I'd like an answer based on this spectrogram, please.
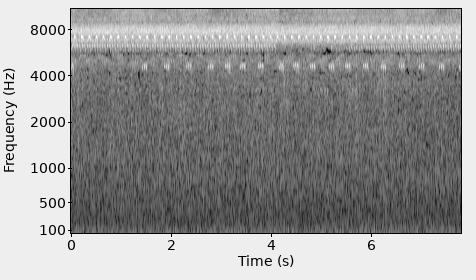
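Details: Crickets calling in an autumn corn field awaiting harvest, with wind and rustling stalks: steady high chirps about three and a half per second over a thin continuous insect whine and low wind rumble.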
